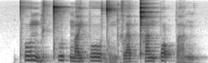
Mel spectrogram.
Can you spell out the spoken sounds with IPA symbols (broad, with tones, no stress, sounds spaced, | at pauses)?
pʰ oː˥˩ n b i˦˥ t̚ pʰ l u˥˩ k̚ m a˦˥ j p oː˥˩ d o˨˩ m k l a˦˥ t̚ pʰ a˥˩ n p ɔ˥˩ ʔ p a˨˩ ŋ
